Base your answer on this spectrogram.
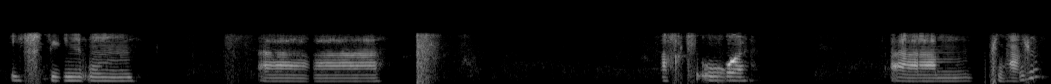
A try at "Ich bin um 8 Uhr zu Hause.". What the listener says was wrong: Sehr gut.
